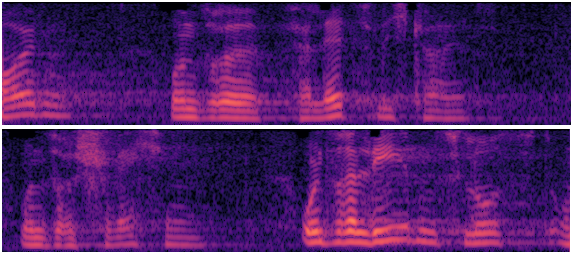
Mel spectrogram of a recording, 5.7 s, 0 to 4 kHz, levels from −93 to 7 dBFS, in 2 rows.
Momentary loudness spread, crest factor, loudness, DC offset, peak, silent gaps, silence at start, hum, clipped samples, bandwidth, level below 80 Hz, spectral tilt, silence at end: 18 LU; 20 dB; -34 LUFS; under 0.1%; -14 dBFS; none; 0 s; none; under 0.1%; 4 kHz; -74 dBFS; -5.5 dB/octave; 0 s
